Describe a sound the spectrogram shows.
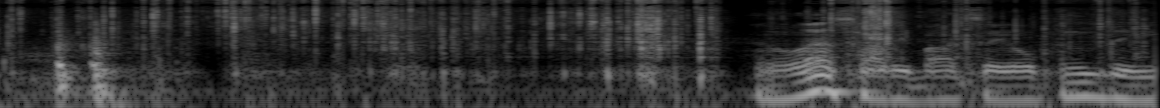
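Hands tear open a crinkling foil wrapper.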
